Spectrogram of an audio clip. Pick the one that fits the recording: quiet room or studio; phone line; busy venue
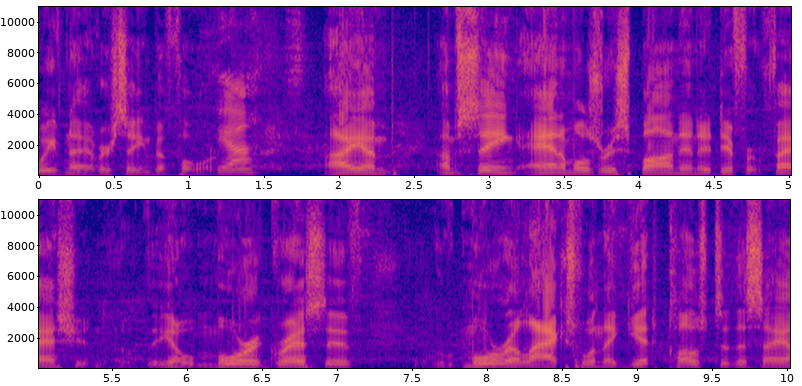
busy venue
